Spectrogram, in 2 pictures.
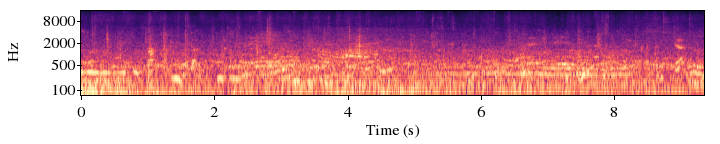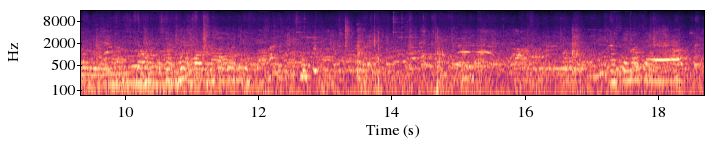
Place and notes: Katasekaigan, Fujisawa-shi, Kanagawa-ken, Japonia - Enoshima station
A sunny sunday next to the Enoshima train station, a beloved weekend refuge for all of Tokyo.
Fujisawa-shi, Kanagawa-ken, Japan, 15 March 2015, 13:01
